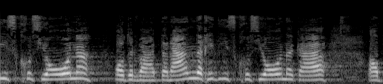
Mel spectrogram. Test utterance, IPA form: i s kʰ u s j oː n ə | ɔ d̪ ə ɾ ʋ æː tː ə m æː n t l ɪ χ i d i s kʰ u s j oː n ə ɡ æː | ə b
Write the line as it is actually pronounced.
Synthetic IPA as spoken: i s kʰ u s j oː n ə | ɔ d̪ ə ɾ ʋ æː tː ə n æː n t l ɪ χ i d i s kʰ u s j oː n ə ɡ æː | ɑ b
